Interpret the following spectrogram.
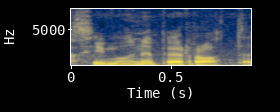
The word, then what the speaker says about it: Simone Perotta: Simone Perotta, sì.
